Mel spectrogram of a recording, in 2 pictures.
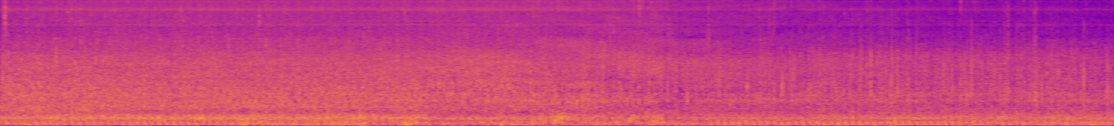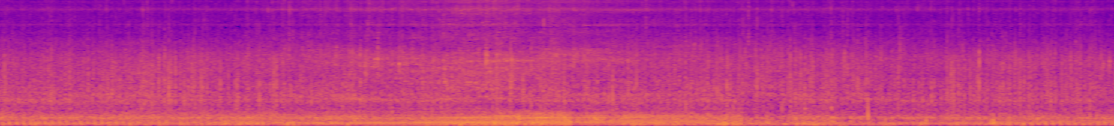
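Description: Light rain pattering on an umbrella overhead: a dense, steady patter of drops. A low rumble swells and fades about two-thirds of the way through.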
